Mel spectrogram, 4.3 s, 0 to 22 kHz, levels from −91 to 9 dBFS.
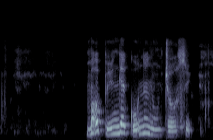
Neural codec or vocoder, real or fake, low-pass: codec, 16 kHz, 8 kbps, FunCodec, trained on Chinese and English, 25 frames a second; fake; 7.2 kHz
